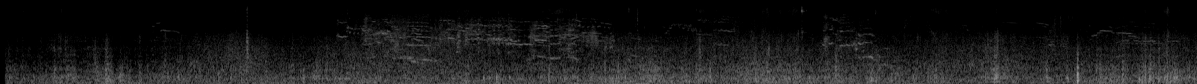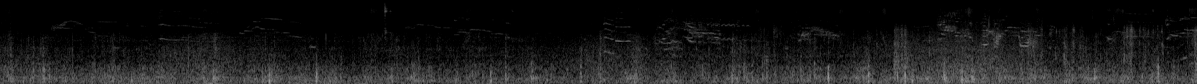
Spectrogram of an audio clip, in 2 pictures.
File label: Spring; Blind Quest - The Frost Demon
